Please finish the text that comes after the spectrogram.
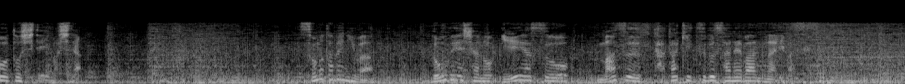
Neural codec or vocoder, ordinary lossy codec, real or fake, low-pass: vocoder, 22.05 kHz, 80 mel bands, WaveNeXt; none; fake; 7.2 kHz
